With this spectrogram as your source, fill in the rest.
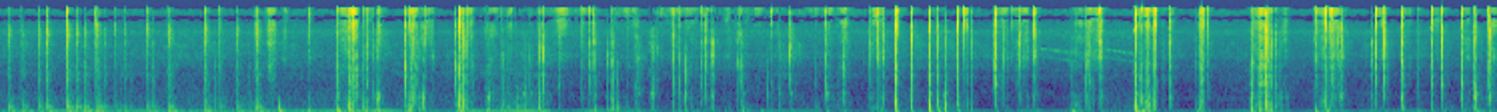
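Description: Fingertips and nails tap and scratch the back and edge of a handheld smartphone in a clear floral-print plastic case, with the phone itself doing the recording. Close, dull thumps and short dry clicks mix with scratchy rustling over a low hum in the first half. Later the taps come in sparser, sharper bursts separated by quiet gaps.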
